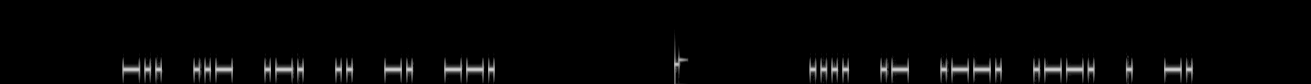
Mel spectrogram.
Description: Morse code, heard as a keyed tone, about 22 wpm, spaced as for 16 wpm, 700 Hz. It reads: DURING HAPPEN
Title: 2x Character Spacing - Top 500 Words - 22wpm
